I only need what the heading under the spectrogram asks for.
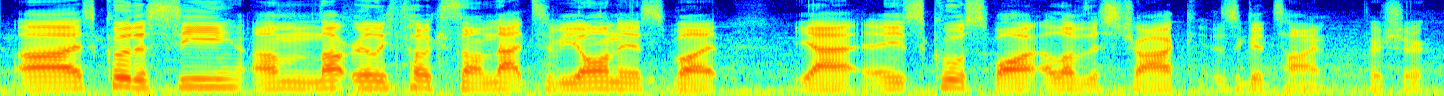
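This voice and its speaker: Young american racer dude, bright tense voice, higher pitch, laid back. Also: male voice, fairly even intonation, moderate pace. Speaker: racing driver interviewee. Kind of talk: casual interview.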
